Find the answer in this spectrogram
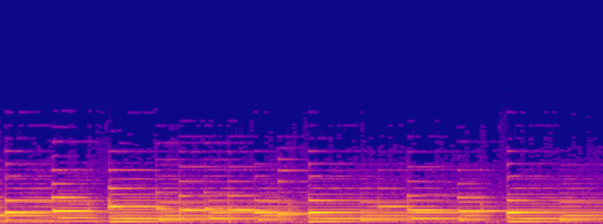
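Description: Piano playing a hymn intro in A minor: a right-hand melody over left-hand broken chords, a new note struck about twice a second.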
